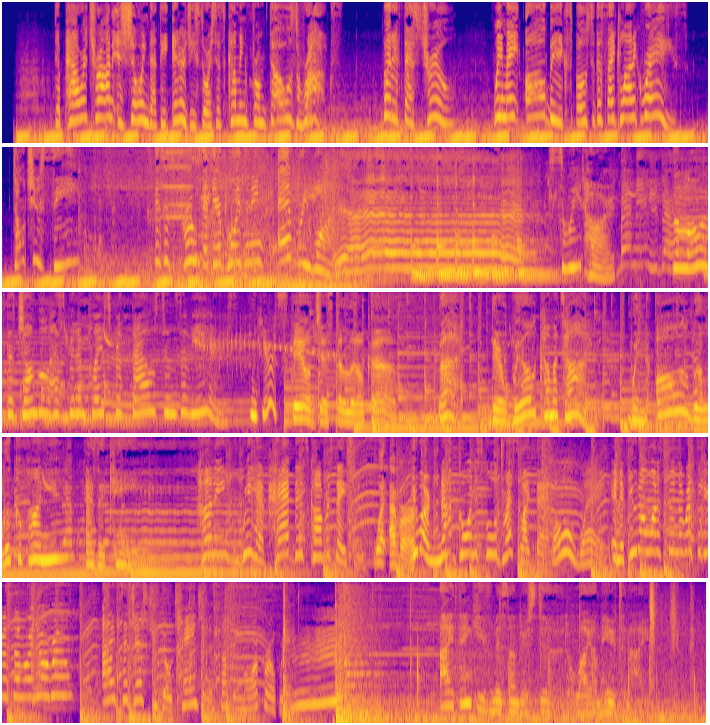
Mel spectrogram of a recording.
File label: English American animation; African-American, full-time voice actor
